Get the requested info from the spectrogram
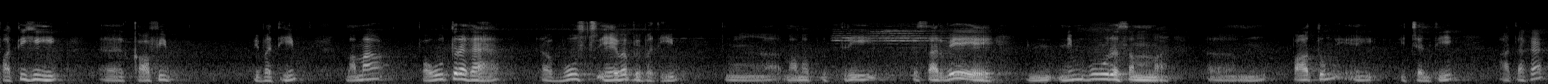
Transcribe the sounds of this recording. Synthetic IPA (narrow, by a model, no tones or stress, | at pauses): pɐt̪iɦi | ka̰ːfi | pipɐt̪i | mɐmɐ | pɐʋut̪ɾɐɣɐ | buːsʈeːʋɐpipɐt̪i | mɐmɐput̪ɾisɐɾʋeː | nimbuːɾɐsɐm | paːt̪um | it͡ʃːɐnt̪i | ɐ̰t̪ɐɣɐ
